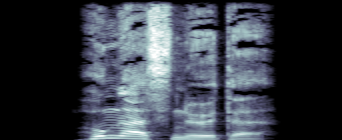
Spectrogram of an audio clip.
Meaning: nominative/accusative/genitive plural of Hungersnot
- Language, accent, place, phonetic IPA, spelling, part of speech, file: German, Germany, Berlin, [ˈhʊŋɐsˌnøːtə], Hungersnöte, noun, De-Hungersnöte.ogg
